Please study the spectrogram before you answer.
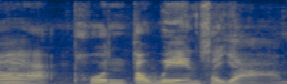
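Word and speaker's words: พลตระเวนสยาม: อ่า Four กัน นิด นึง อ้ะ อ่าน ว่า พล ตระเวนสยาม นะ คะ พล ตระเวนสยาม โลโก้ สวย มาก นะ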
